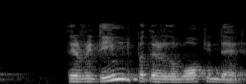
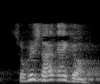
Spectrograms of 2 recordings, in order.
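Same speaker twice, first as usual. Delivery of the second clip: ordinary talk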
